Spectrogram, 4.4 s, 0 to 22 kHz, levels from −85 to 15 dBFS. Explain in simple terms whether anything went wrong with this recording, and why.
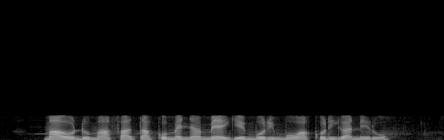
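Nothing went wrong: the speech comes over G.711 telephone coding with nothing above about 3.8 kHz, the ordinary, slightly narrow sound of a landline call rather than a fault.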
